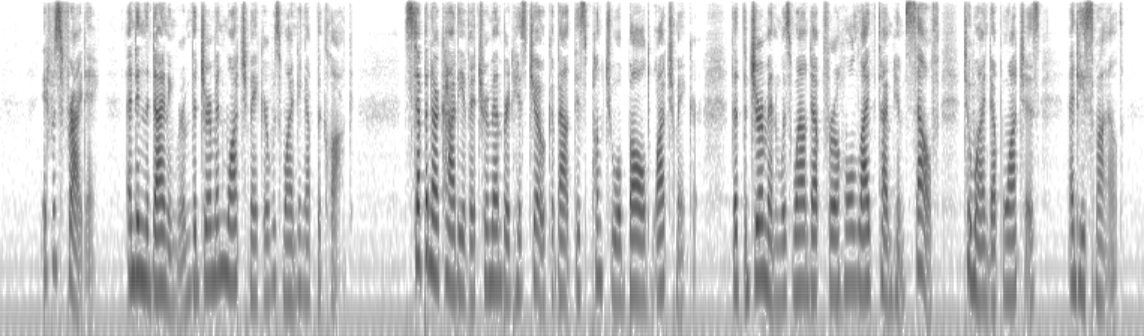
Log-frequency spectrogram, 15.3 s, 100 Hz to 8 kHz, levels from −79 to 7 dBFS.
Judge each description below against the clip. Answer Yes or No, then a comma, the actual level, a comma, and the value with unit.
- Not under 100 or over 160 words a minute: No, average, 175 wpm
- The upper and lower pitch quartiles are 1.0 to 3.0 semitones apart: Yes, average, 2.7 semitones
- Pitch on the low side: No, medium, 185 Hz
